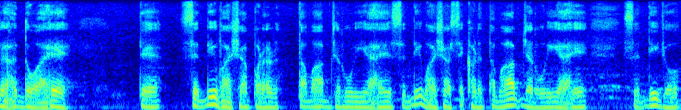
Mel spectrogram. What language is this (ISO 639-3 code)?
snd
